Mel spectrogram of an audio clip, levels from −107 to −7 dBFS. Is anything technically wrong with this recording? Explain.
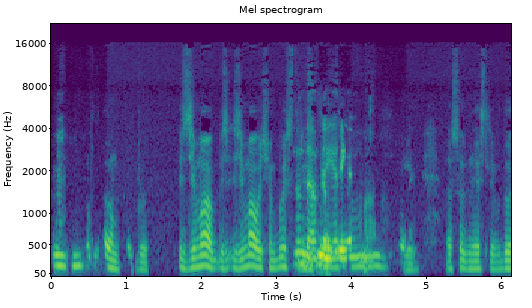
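Yes, two problems, and they tangle together twice. First, speech suppressed in double talk: from the start to about 0.74 s, and again from 3.5 to 4.74 s, the voice keeps dipping and breaking up. It drops by something like 30 dB in the opening stretch, around half a second of it gutted, and by about 35 dB later, for roughly a second. The likely cause is an echo canceller that couldn't tell this talker apart from the far-end voice coming out of its loudspeaker during overlap, so it squashed everything.

Second, echo leak: a delayed copy of the voice comes back 186 ms late. The first bit is a faint scrap, about 20 dB under the speech, between 0.55 and 0.65 s. The second, from 3.43 to 4.23 s, is much worse: the echo sits roughly 10 dB above the live speech, so the returned copy actually dominates while the real voice is being suppressed. 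That points to a speakerphone whose canceller likely let part of what its microphone picked up slip back into the call.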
